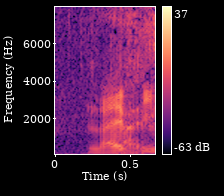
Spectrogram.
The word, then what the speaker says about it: Lively: Leslie. – Lively, Lively. Ja, ich habe ihn mal Lively genannt.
